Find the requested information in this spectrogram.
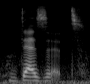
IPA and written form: dəˈzərt (desert)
